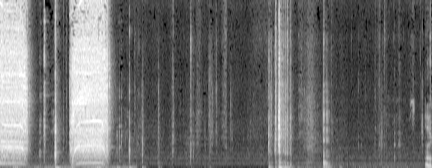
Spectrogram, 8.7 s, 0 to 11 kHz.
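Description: A Milwaukee M12 cordless hammer drill, its hammer action not working, whirs loudly in two short bursts, one after a brief pause, then falls away to quiet handling clicks and knocks.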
